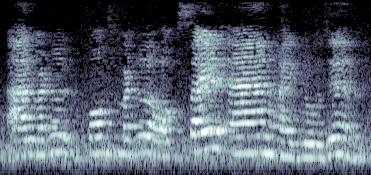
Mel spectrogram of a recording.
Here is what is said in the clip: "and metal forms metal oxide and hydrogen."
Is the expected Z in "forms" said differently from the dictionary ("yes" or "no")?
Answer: yes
